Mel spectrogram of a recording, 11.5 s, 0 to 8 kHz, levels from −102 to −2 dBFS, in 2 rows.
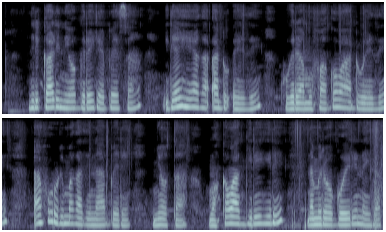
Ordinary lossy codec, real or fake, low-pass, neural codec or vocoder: AAC, 48 kbps; real; 7.2 kHz; none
